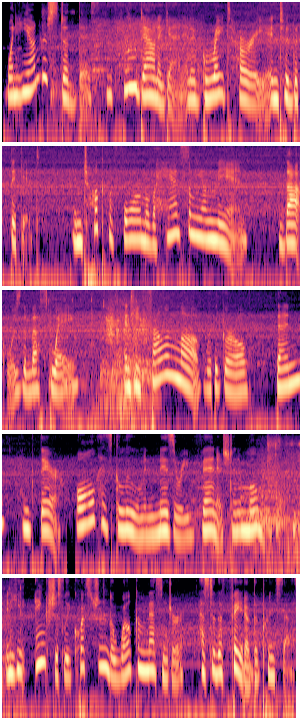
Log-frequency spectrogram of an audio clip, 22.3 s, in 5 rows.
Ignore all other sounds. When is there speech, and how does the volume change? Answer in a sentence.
The speech can be heard from 0.1 to 22.2 s, at a steady volume.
